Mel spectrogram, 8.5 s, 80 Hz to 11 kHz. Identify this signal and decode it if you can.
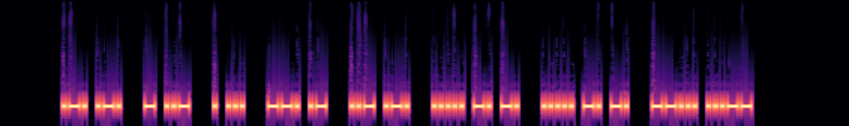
Morse code, heard as a keyed tone, about 36 wpm, 600 Hz. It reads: RR TU ES GA UR 5NN 5NN 73
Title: SOTA QSO Practice 35wpm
